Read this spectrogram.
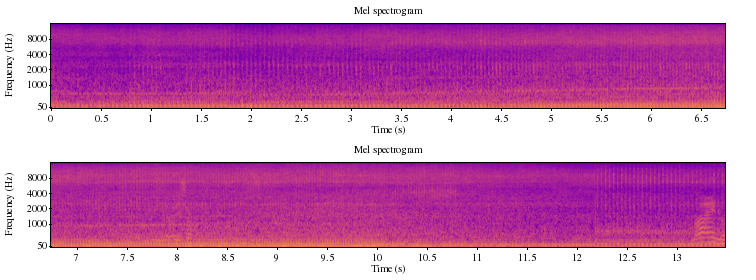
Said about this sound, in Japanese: コーナーを曲がるところ、えー、続けてクランクというカーブが続くエリアがあるんですけれどもそこがなかなかくせもんですねエンジンの回転数がかなり落っこっちゃう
